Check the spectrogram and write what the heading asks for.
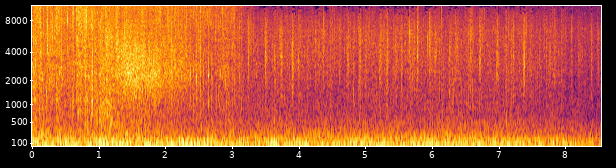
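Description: Logo-reveal sound effect: a deep, steady rumble with fine crackling throughout, and a hiss that swells over the first few seconds.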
